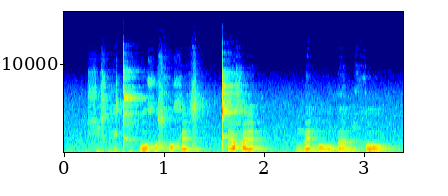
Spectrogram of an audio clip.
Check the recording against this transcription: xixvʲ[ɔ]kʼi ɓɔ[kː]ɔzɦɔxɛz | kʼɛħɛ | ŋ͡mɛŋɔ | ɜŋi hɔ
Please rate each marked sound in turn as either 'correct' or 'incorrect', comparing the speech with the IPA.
correct, incorrect

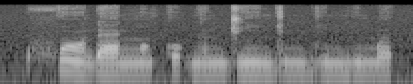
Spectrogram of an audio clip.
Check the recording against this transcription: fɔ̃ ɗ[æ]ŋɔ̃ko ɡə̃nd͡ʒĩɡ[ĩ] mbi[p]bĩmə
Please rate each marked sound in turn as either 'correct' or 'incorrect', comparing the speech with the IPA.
correct, incorrect, incorrect

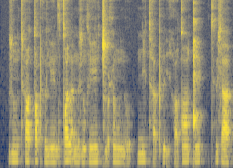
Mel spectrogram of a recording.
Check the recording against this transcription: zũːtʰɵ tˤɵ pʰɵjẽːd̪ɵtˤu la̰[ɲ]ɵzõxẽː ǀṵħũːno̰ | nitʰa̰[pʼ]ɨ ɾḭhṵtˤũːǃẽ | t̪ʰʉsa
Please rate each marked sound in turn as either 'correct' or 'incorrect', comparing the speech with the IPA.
incorrect, correct

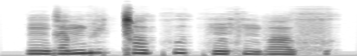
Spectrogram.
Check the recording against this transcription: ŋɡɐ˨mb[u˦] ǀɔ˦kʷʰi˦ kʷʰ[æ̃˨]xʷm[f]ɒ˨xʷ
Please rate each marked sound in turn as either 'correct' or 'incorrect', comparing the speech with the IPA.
incorrect, correct, incorrect

